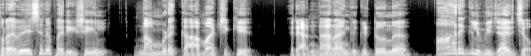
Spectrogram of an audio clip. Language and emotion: Malayalam, surprised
